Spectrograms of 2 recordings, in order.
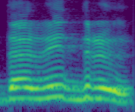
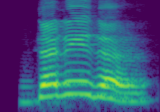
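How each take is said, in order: First: "दरिद्र" ending in a tight dra; joined final r. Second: "दरिद्र" as da-ri-dar; wrong final cluster. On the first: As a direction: join d and r at the end of "दरिद्र". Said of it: "द के नीचे रा". ("दरिद्र" के अंत में जुड़ा द्र) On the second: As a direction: put a vowel before the final r in "दरिद्र". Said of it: "नहीं". ("दरिद्र" को दरिदर जैसा) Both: Shown as a demonstration.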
